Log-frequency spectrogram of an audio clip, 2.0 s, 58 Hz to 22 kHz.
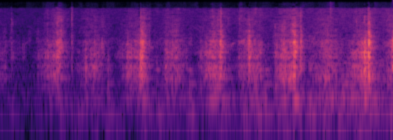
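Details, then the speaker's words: Massey Ferguson FE35 tractor with overheating, old swollen coolant hose flexed by hand: gritty, sandy rasping in uneven bursts with each flex; hose found packed full of dirt that would block the radiator, to be replaced. "Okay, this tells me that there's dirt inside."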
